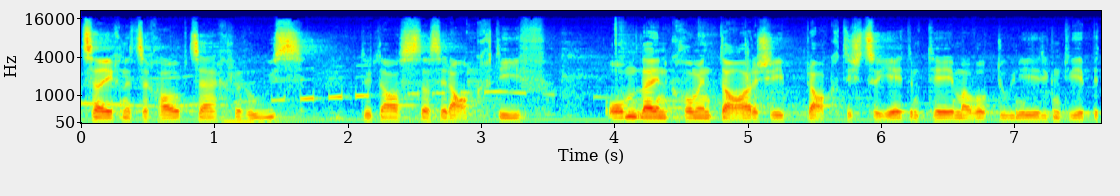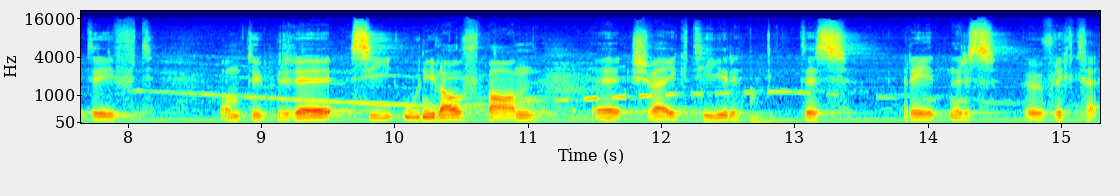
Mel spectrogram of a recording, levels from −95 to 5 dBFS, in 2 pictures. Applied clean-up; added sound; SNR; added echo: none; Motor vehicle (road) / Siren; 19 dB; none.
